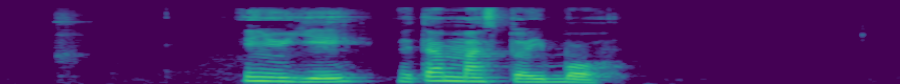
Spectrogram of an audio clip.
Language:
Bankon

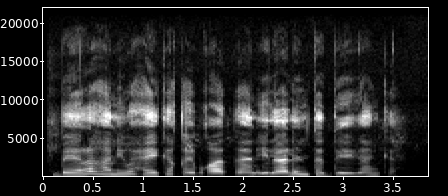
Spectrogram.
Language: Somali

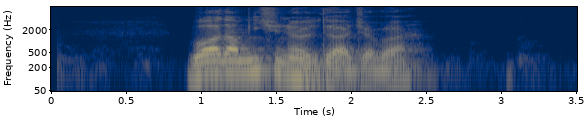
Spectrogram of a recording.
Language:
Turkish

